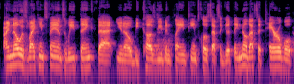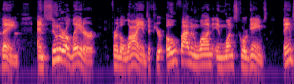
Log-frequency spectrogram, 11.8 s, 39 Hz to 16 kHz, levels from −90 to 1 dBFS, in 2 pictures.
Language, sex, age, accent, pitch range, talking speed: English, male, 30-49, American, 130-195 Hz, 220 wpm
